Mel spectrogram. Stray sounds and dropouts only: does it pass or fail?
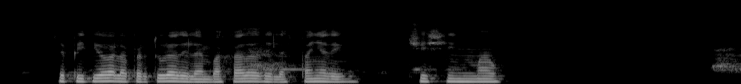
pass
